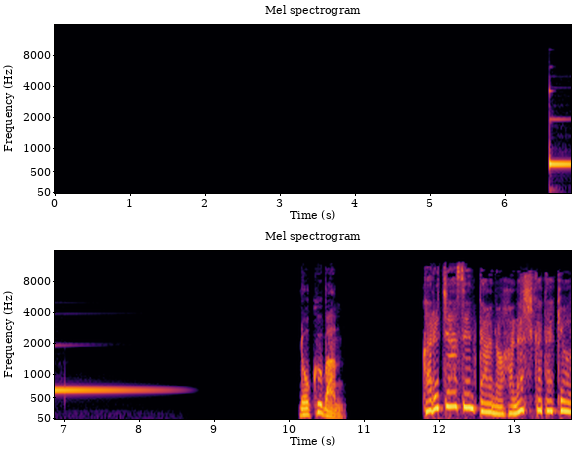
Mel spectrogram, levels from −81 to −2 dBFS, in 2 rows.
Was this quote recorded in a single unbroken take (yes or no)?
yes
